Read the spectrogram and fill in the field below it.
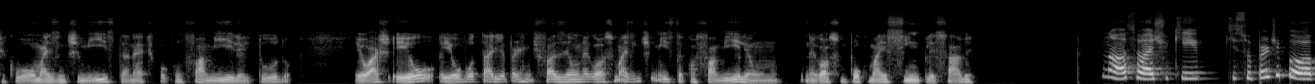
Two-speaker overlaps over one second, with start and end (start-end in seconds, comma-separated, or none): none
